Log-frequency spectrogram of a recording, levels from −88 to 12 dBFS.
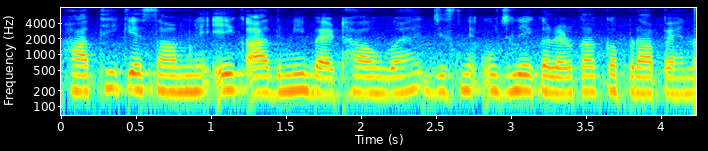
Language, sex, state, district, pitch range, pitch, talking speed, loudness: Hindi, male, Bihar, Bhagalpur, 185-205 Hz, 195 Hz, 210 wpm, -18 LUFS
